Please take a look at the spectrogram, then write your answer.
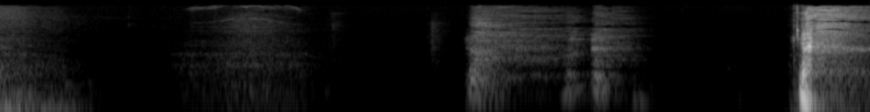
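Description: A few short coughs with no one talking: two softer, breathy ones in quick succession, then a pause and one sharp, louder cough at the end.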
